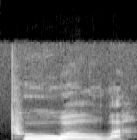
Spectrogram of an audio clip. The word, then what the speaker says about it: pool: of this strange phenomenon pool looks like a nice one syllable word but if you say it this way at best it will sound like P and at worst it will be unintelligible to your listener for Clear comprehension you need to say three syllables pool where did that W come from it's certainly not written down anywhere but it is there just as definitely as the p is there the second example is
